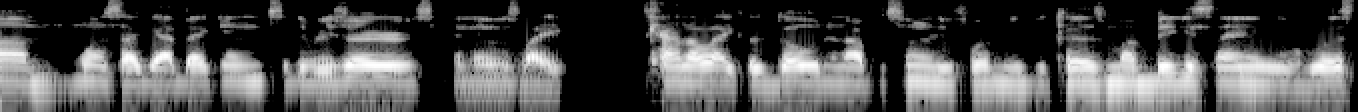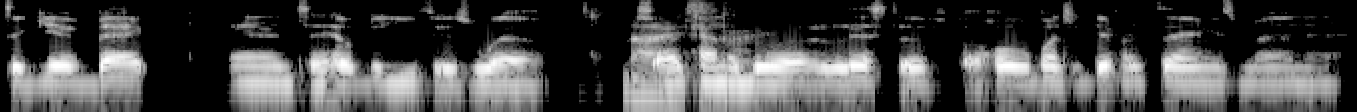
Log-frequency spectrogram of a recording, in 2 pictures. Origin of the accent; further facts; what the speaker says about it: Waynesboro, Georgia, United States; I'm from Waynesboro, Georgia, known as Burke County area. Like I said, it's like 45 minutes maybe from Augusta area where they have the Masters.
